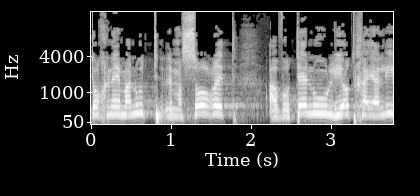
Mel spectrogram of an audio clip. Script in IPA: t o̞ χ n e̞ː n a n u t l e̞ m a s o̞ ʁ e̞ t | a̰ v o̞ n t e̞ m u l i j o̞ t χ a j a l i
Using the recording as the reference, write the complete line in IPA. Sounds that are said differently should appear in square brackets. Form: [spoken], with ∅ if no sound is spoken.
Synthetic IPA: t o̞ χ n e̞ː [m] a n u t l e̞ m a s o̞ ʁ e̞ t | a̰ v o̞ [∅] t e̞ [n] u l i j o̞ t χ a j a l i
